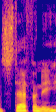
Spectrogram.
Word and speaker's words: Stephanie: But then Stephanie has a PH in it, and that's an F.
